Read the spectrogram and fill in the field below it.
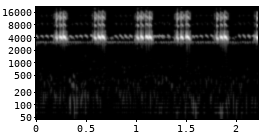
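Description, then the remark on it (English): A cricket sound effect: crickets chirp in a steady, regular pulse, about six bright trilling bursts over a continuous high buzz, with nothing else in the background and no voices. “That was the sound effect of crickets.”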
